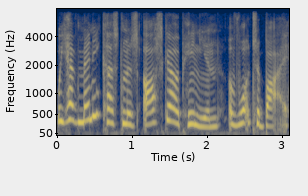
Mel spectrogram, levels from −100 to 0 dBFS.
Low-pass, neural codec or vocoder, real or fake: 7.2 kHz; none; real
